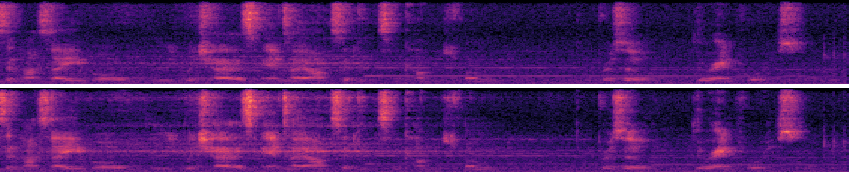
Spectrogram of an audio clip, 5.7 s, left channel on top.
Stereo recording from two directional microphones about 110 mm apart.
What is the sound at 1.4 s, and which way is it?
Speech, 30° right (ahead or behind).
